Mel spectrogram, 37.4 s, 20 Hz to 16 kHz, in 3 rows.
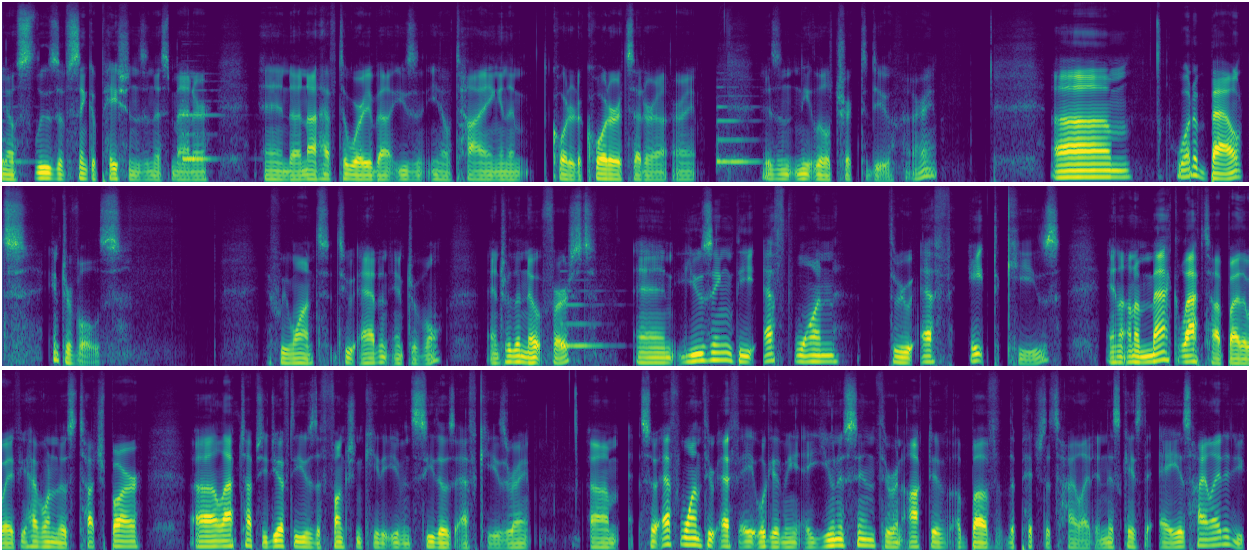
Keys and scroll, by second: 0.0-0.2 typing, 1.8 b, 7.2 a, 10.6-14.2 typing, 15.4 BackSpace, 18.0 a.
